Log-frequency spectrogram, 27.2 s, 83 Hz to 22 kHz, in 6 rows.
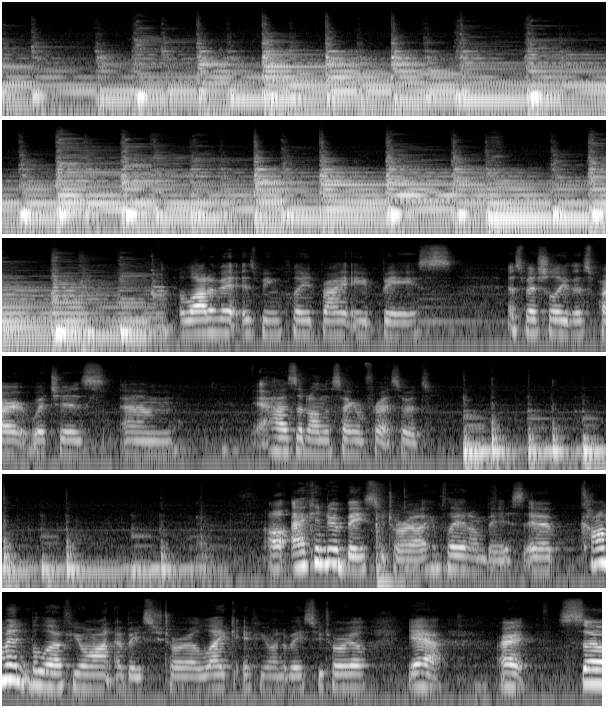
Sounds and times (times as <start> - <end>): Strum: 0.0 - 10.3, 17.0 - 22.0
Speech: 10.4 - 16.9, 20.1 - 27.1.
